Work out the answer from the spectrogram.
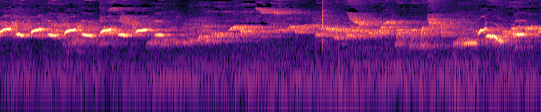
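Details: White-rumped shama masteran aimed at stirring a lethargic shama to sing fiercely: a run of quick, looping whistled notes, a stretch of sustained overlapping tones, then more looping whistles at the close.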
